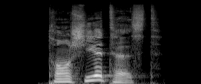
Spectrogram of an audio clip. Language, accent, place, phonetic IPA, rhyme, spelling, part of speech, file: German, Germany, Berlin, [ˌtʁɑ̃ˈʃiːɐ̯təst], -iːɐ̯təst, tranchiertest, verb, De-tranchiertest.ogg
- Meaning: inflection of tranchieren: 1. second-person singular preterite 2. second-person singular subjunctive II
